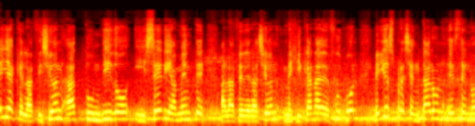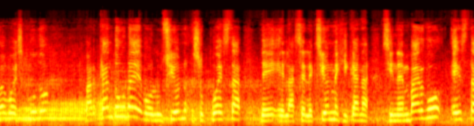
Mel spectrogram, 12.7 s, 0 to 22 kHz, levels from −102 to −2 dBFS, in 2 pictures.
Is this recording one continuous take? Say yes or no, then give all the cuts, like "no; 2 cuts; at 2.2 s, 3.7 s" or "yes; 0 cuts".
yes; 0 cuts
